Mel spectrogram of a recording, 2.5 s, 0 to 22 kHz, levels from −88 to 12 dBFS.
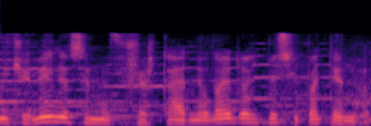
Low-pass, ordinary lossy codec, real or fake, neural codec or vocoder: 7.2 kHz; MP3, 48 kbps; fake; codec, 16 kHz, 2 kbps, X-Codec, HuBERT features, trained on general audio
